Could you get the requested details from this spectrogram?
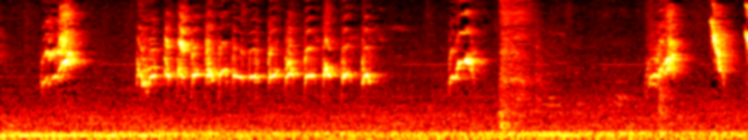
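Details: Long-tailed shrike song used to lure and train mute shrikes: a harsh rasp, then a rapid even series of ticking notes over a steady tone, followed by scattered scratchy bursts and a sharp click.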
